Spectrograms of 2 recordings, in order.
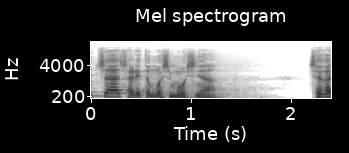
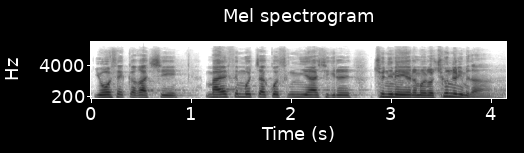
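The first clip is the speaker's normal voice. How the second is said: raised, rising benediction in preaching voice; preacher's blessing; 5 semitones higher, 3 dB louder than usual. Real, not acted. Preacher blesses the congregation in the Lord's name, fervent preaching. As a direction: pronounce the blessing with fervor.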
